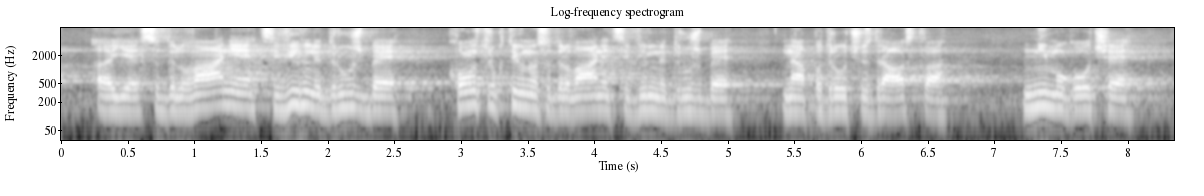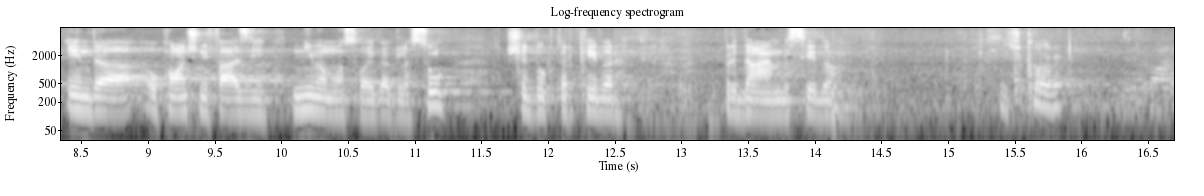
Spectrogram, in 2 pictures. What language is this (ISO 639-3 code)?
slv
